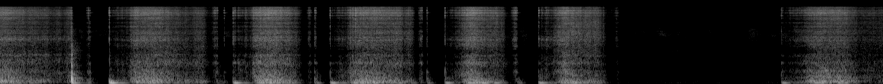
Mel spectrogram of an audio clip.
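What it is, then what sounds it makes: Kinetic sand block being cut. A serrated knife cross-cuts a solid dark blue kinetic sand puzzle block that has been sliced into strips. It makes a series of gritty, rasping scrapes with a bright hiss and a low crunchy body, each stroke stopping abruptly. A silent pause follows before one more cut.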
